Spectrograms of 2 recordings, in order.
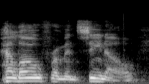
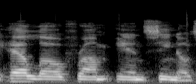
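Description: First: Said in the usual way. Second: Slow, syllable-by-syllable "hello from Encino"; broken into syllables. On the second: Shown as a demonstration. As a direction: break "hello from Encino" into six separate slow beats. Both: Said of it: "if you break down the word".

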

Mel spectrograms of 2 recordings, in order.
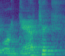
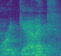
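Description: First: Organic said or-gan-tik with an added T; organtic, a stray T; mispronounced organic. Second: Said in the usual way. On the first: Shown as a demonstration. Quizzing viewers, organic said organtic. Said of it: "organic rather than organic". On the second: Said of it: "rather than organic".

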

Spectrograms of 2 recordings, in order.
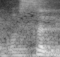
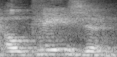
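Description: First: "occasion" mispronounced with a plain S sound instead of ZH; "occasion" as a mistaken "o-kay-sin"; wrong pronunciation. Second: "occasion" with a voiced ZH, "o-KAY-zhun"; correct pronunciation. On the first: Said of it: "không phải là occasion". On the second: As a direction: model "occasion" clearly with a buzzing ZH. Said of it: "Đọc này là occasion". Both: Shown as a demonstration.

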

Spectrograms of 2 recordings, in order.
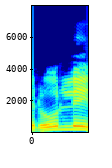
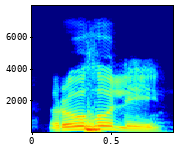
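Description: First: ਰੋਲੇ with no h, ro-le; wrong reading. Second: ਰੋਹਲੇ as ro-ho-le, h audible; h sound pronounced. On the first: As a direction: drop the h, say ਰੋਲੇ. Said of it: "ਰੋਲੇ ਨਹੀਂ ਕਹਿ ਦੇਣਾ". (ਰੋਲੇ, ਹਾਹੇ ਤੋਂ ਬਿਨਾਂ) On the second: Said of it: "ਰੋਹਲੇ ਹਾਹੇ ਦੀ ਆਵਾਜ਼ ਉਚਾਰਨ ਹੋਵੇ". (ਰੋਹਲੇ, ਹਾਹੇ ਦੀ ਆਵਾਜ਼ ਨਾਲ) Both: Shown as a demonstration.

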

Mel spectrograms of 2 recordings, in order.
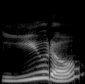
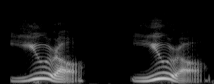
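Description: First: "Euro" stretched as ee-OO-ro; drawn-out ee-oo-ro for "Euro"; vowel-initial euro. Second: "euro" as YOO-ro, falling; emphatic YOO-ro for "euro"; consonant y euro. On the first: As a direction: begin "Euro" on a slow ee vowel. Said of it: "mira, I y la U". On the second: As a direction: start "euro" with a firm y consonant. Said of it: "La Y de yate". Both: Shown as a demonstration.

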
